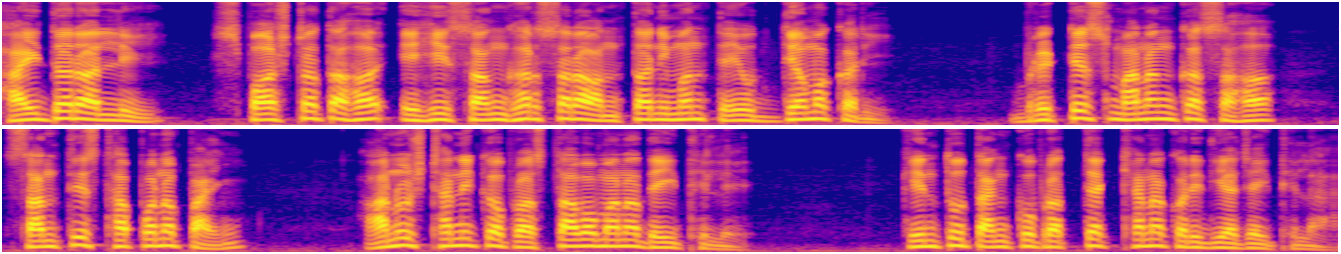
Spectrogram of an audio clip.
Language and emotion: Odia, neutral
